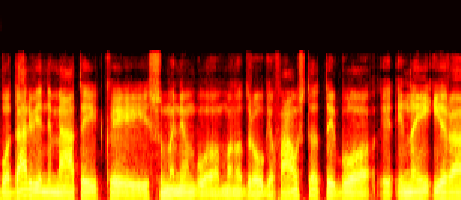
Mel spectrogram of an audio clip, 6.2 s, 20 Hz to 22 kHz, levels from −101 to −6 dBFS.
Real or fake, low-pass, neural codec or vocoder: fake; 7.2 kHz; codec, 16 kHz, 8 kbps, FreqCodec, smaller model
